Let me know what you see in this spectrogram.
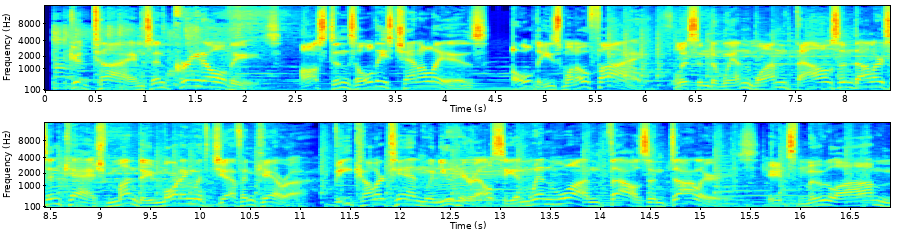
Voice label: Imaging, male voice talent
